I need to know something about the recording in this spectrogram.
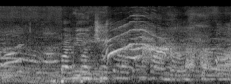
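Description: Young children's voices in a group, talking and calling out over one another, with one high squeal about a second in.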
